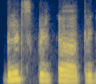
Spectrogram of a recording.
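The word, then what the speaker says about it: Blitzkrieg: अब ये है बिलिट्स क्रिग। अब इसको कैसे प्रोनाउंस करना है, I must tell you, right. सो इसकी प्रोनाउंसिएशन भी आनी चाहिए, तो हम इसे पढ़ेंगे ब्लिट्सक्रीग, राइट, ब्लिट्सक्रीग।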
